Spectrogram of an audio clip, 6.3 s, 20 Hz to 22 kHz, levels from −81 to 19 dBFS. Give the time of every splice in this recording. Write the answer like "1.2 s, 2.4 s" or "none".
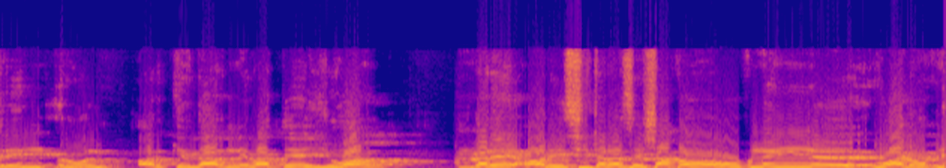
3.1 s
